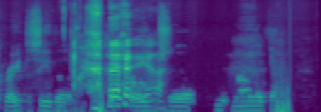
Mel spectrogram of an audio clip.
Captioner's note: laughs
